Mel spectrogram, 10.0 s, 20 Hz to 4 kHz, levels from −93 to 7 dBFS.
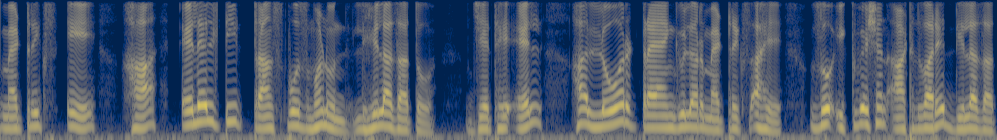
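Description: Nothing goes wrong anywhere in this bit of speech; there's simply no technical fault to point to.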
